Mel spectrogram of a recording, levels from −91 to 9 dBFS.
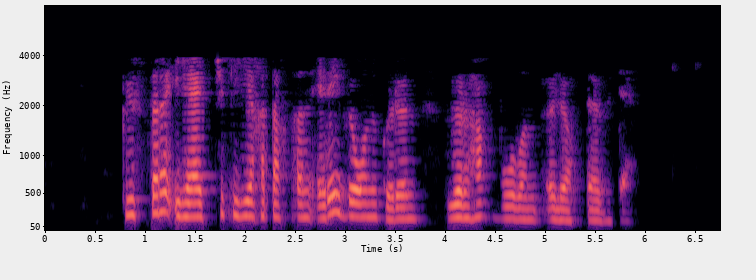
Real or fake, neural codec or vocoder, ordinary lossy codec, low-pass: real; none; AAC, 16 kbps; 7.2 kHz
